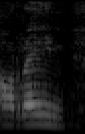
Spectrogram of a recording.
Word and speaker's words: orange: mà đọc là orange, orange. Nhưng mà nó không phải nha mọi người nha. Nó giúp Thủy ha, nó sẽ là orange. Âm j ở đuôi nha. Sorry, âm j ha.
